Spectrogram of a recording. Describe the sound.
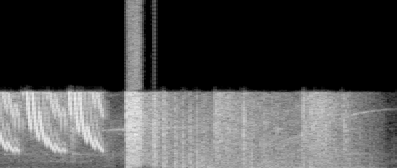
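Sci-fi mega blasters firing at full power: a rapid run of descending laser-like zaps, then a loud sudden blast that turns into a sustained roaring rumble and fades out near the end.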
